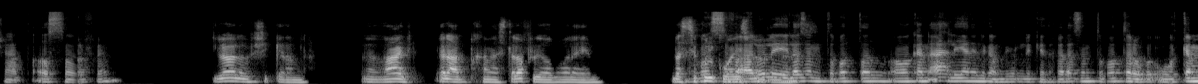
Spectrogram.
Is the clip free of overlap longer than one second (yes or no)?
no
